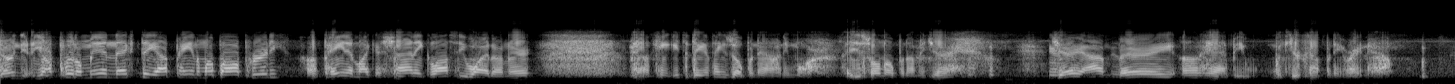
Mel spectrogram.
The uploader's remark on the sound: RBCP's Personal Prank Phone Calls Collection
